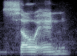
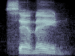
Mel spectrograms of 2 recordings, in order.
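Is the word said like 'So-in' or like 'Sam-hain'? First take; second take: So-in; Sam-hain. First: It is said as two soft syllables, 'so-in'. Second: It is said as spelled, 'sam-hain'. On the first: The speaker calls it right. "pronounced So-in" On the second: The speaker calls it wrong. "the vast majority of witches mispronounce it"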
